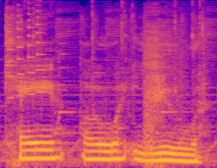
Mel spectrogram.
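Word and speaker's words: Kou: It's spelled K-O-U. Ko.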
